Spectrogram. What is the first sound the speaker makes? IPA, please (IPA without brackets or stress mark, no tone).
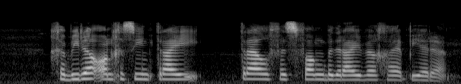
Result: χ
